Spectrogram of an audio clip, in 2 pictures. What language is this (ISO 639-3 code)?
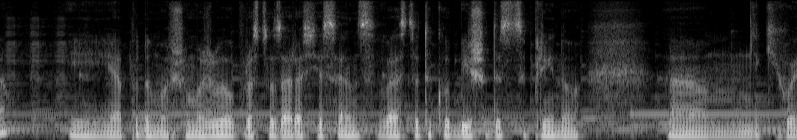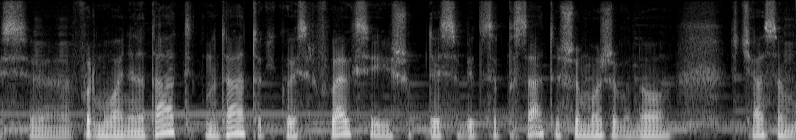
ukr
